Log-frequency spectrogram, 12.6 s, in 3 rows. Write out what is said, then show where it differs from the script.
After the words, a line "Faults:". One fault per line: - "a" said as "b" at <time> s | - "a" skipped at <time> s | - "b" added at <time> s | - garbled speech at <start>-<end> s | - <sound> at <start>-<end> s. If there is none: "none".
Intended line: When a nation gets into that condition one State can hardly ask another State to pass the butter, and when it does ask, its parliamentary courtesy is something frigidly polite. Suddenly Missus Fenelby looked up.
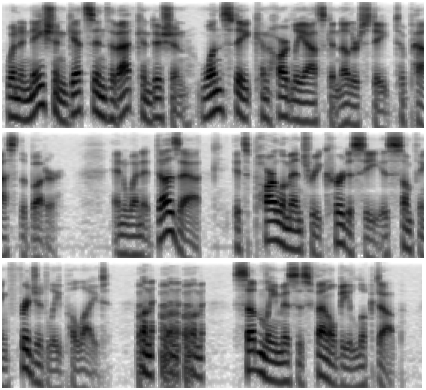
When a nation gets into that condition one State can hardly ask another State to pass the butter, and when it does ask, its parliamentary courtesy is something frigidly polite. Suddenly Missus Fenelby looked up.
Faults:
- dropout at 6.2-6.3 s
- laugh at 9.8-10.5 s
